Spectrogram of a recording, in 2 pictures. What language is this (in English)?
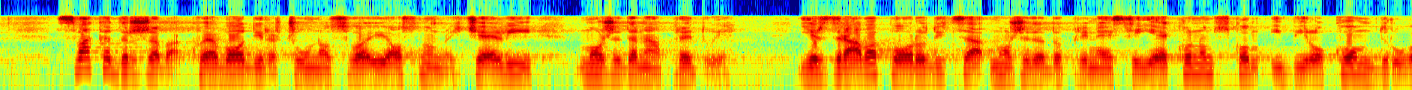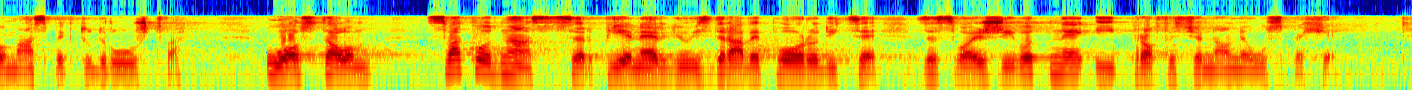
Serbian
